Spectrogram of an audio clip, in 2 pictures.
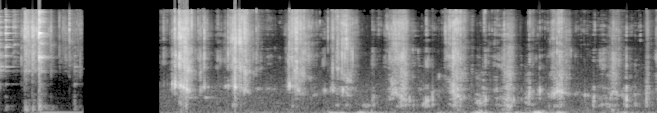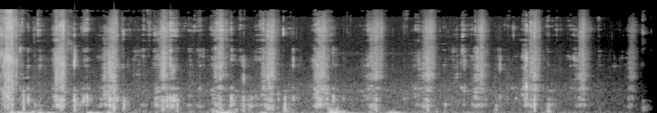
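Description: Close-up chewing of crunchy food. One sharp bite comes at the start, then a short pause, then steady crunching chews about twice a second that grow fainter near the end.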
